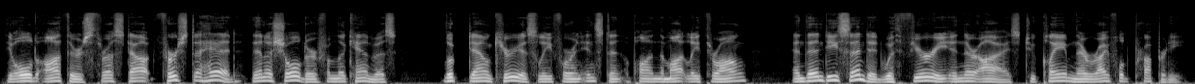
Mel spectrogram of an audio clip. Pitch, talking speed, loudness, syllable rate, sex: 140 Hz, 185 wpm, -18 LUFS, 4.8 syllables/s, male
